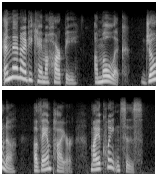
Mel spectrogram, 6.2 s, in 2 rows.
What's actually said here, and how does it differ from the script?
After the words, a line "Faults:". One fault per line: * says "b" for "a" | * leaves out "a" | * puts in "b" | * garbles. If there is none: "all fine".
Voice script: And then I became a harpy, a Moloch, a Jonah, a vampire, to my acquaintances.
And then I became a harpy, a Moloch, Jonah, a vampire, my acquaintances.
Faults:
* leaves out "a"
* leaves out "to"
